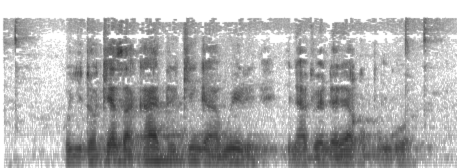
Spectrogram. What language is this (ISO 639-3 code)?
swa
